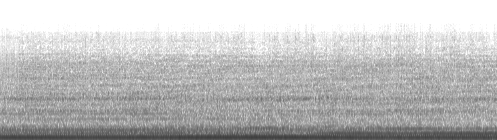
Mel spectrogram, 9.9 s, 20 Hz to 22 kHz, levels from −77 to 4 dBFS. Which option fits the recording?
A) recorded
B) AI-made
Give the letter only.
A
